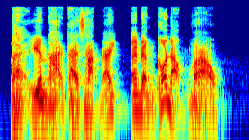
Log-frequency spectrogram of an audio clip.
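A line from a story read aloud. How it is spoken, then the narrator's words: Sudden shout. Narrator (Vietnamese): Bỗng nhiên một người quát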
